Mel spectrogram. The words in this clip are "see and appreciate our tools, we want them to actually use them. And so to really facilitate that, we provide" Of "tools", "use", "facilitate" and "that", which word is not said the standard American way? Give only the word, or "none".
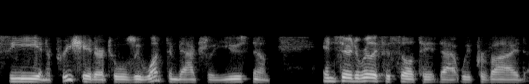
none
